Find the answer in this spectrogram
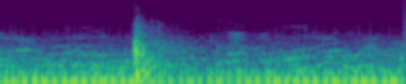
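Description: A small engine running steadily with a low, even hum, and a single sharp knock about two-thirds of a second in.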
